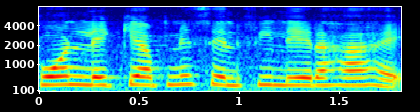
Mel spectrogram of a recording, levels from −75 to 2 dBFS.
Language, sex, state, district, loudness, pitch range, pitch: Hindi, female, Uttar Pradesh, Hamirpur, -15 LUFS, 265-290 Hz, 280 Hz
